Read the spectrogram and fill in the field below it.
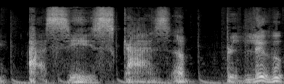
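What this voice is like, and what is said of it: Scratchy deep singing imitation. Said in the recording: “He's got a very deep voice ... His voice isn't deep, it's scratchy.”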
